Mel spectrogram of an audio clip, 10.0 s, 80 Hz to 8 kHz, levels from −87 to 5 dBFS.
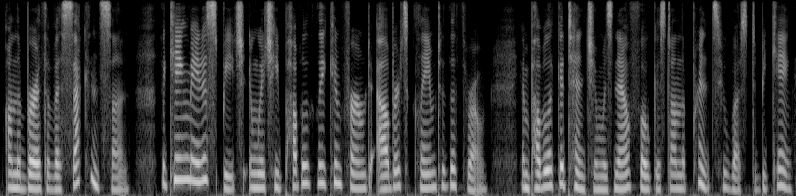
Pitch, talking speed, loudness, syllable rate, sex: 220 Hz, 215 wpm, -20 LUFS, 5.5 syllables/s, female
